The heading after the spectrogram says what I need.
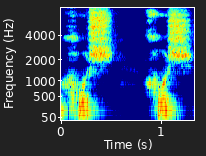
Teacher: the H with the H-O is like a little bit rounded here because of the O, hosh, which is cactus.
